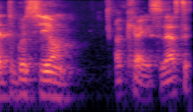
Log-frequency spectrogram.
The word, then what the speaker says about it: Dubisson: It's Dubussion. Okay, so that's the correct pronunciation.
